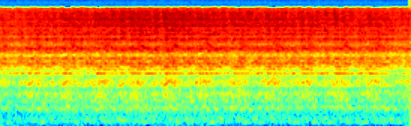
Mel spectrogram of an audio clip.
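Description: A diamond core drill, a cylindrical bit with a diamond-coated tip, grinds steadily as it cuts apart a crystal, giving a continuous bright, hissing whine with a faint rattling texture underneath, unbroken for the whole stretch and with no voices.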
